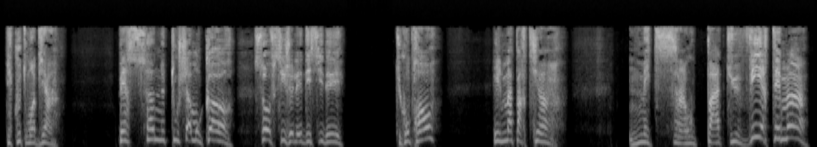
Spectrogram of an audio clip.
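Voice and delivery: put-on high, fierce young heroine's voice; furious patient refusing the doctor's hands; defiant young woman. A narrator's reading. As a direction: warn him off, hard and high. Alix confronts the doctor.

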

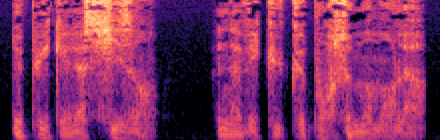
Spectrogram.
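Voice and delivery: low, hushed, solemn answer; grave voice. A narrator's reading. Hakan answering his friends about the revenge, grave low voice. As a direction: drop deep and quiet, gravely. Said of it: "répondit Hakan d'une voix grave".

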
